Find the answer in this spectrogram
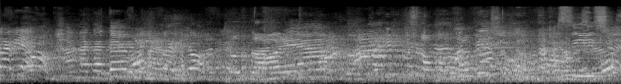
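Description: Several people talking at once, voices overlapping in a busy room.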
